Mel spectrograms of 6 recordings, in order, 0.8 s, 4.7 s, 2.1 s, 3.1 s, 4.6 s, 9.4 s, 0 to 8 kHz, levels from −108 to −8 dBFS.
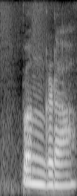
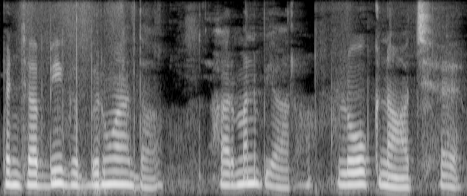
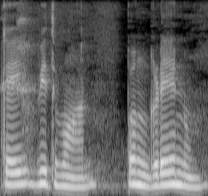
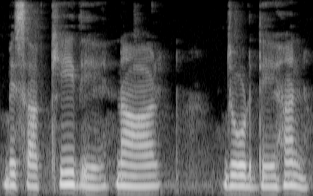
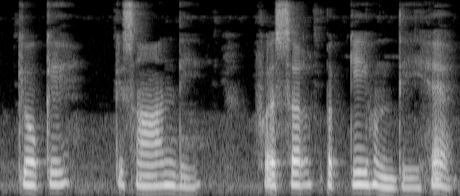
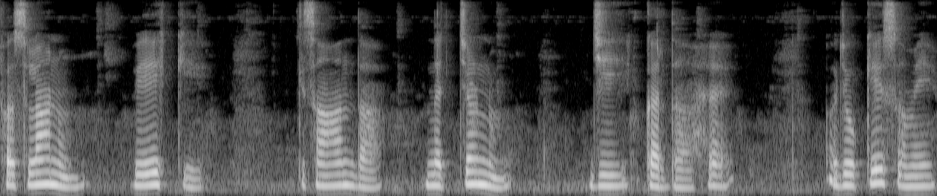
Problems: constant background noise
